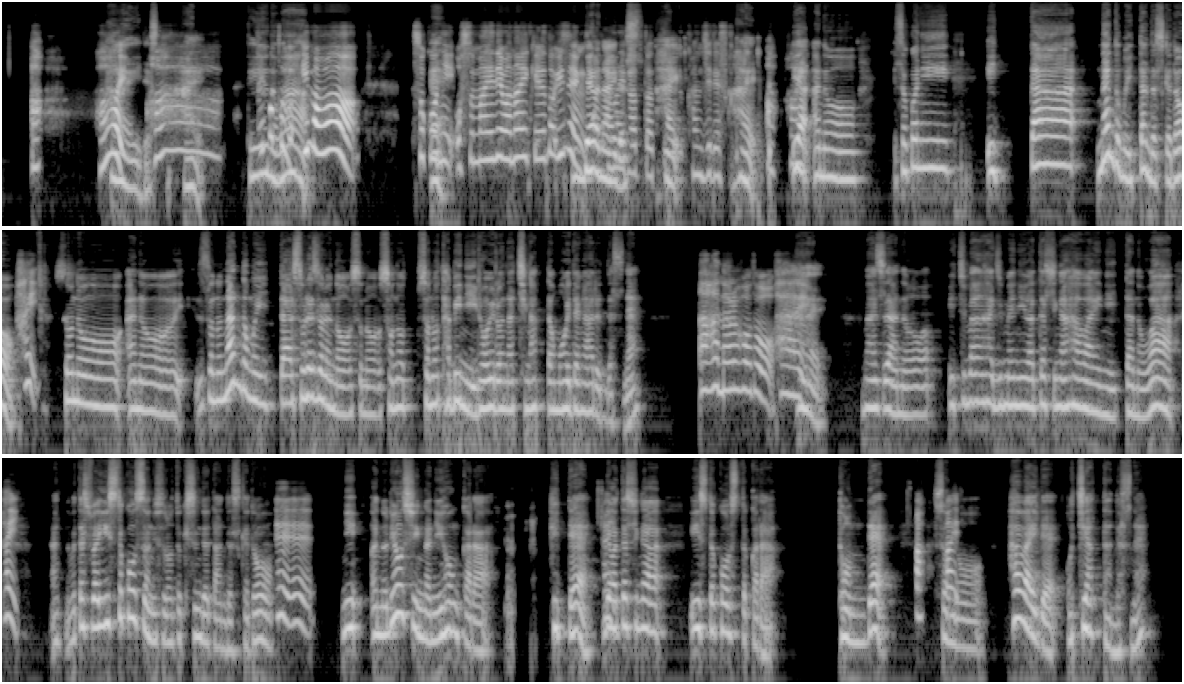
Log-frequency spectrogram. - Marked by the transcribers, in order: tapping
- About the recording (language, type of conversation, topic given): Japanese, unstructured, 懐かしい場所を訪れたとき、どんな気持ちになりますか？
